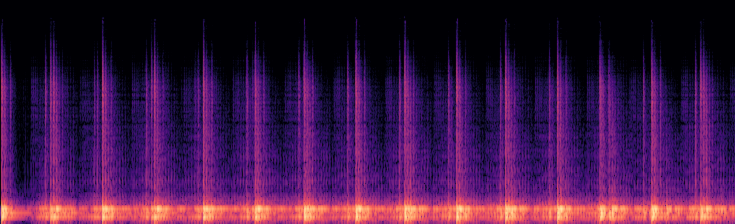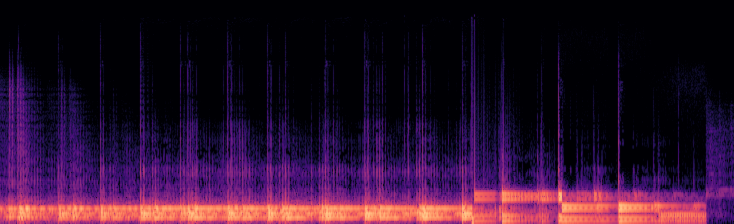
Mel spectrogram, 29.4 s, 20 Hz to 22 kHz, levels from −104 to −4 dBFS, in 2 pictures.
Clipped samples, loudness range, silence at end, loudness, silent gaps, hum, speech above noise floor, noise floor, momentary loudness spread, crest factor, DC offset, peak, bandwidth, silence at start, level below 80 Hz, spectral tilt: under 0.1%; 5 LU; 0.55 s; -23 LUFS; none; none; 46 dB; -64 dBFS; 15 LU; 22 dB; under 0.1%; -2 dBFS; 6.4 kHz; 0.05 s; -44 dBFS; -10.5 dB/octave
